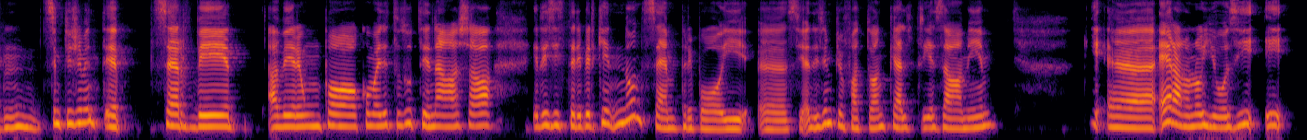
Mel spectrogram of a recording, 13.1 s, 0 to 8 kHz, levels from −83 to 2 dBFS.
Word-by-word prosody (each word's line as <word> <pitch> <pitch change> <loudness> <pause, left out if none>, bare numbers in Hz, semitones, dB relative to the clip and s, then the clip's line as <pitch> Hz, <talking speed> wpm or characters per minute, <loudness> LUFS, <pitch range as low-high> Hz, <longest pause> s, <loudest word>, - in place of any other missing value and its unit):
mhmm, 180 0 -3
semplicemente 240 - -1
serve 200 -1 +4
avere 195 +1 +2
un 205 +1 -1
po', 205 -1 +3
come 215 0 -2
hai 215 - 0
detto 220 0 -9
tu, 250 +3 -3
tenacia 210 0 +1 0.4
e 195 - -6
resistere 215 -1 -2
perché 210 +5 -1
non 275 - -2
sempre 170 - -2
poi 160 -1 -2
uhm, 150 0 -3
si, 155 +1 -7
ad 170 - -1
esempio 225 +3 -2
ho - - -9
fatto 170 -1 -5
anche 195 +2 -3
altri 175 0 -2
esami 180 +4 -2 0.8
che, 230 -4 -6
ehm, 180 -2 +4
erano 230 -5 +5
noiosi 205 +3 -1
e 210 +1 -5
195 Hz, 140 wpm, -22 LUFS, 180-215 Hz, 0.8 s, erano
